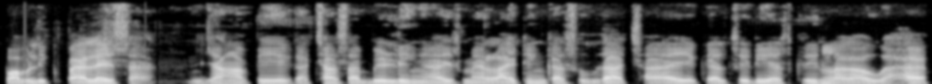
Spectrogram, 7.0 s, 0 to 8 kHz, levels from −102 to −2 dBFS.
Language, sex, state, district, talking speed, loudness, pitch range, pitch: Hindi, male, Bihar, East Champaran, 205 wpm, -18 LUFS, 130-145 Hz, 135 Hz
